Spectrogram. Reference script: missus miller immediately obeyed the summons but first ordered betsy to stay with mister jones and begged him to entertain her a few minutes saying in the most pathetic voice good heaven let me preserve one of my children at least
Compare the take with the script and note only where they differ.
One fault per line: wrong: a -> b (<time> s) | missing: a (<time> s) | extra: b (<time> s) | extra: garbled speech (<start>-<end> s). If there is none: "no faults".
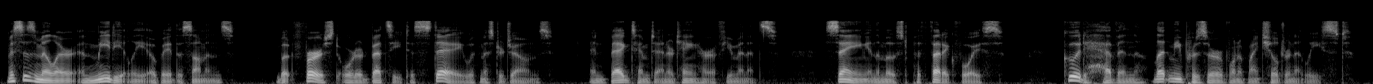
no faults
